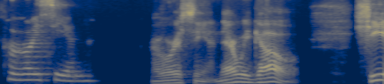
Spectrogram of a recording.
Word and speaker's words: Paroissien: here with you today my last name a bit of a tongue twister is pronounced peroycion reversion there we go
